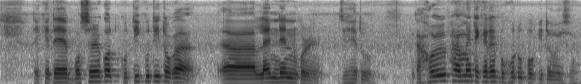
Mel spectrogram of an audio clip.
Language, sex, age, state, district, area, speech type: Assamese, male, 45-60, Assam, Lakhimpur, rural, spontaneous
